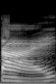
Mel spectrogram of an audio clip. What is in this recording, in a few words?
"dai3", Mandarin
